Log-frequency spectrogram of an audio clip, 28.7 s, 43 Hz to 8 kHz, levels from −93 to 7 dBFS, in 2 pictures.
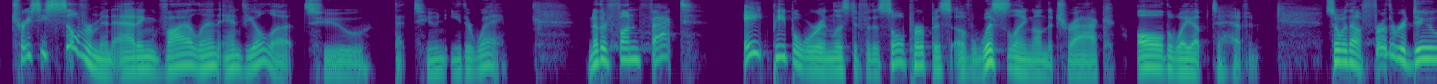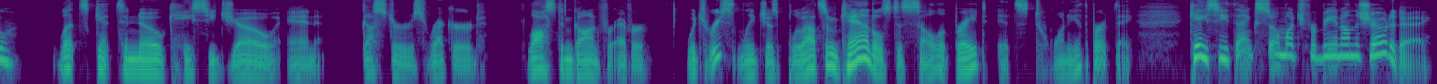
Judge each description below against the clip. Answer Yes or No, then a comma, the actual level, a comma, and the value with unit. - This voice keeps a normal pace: Yes, average, 150 wpm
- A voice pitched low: Yes, low, 120 Hz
